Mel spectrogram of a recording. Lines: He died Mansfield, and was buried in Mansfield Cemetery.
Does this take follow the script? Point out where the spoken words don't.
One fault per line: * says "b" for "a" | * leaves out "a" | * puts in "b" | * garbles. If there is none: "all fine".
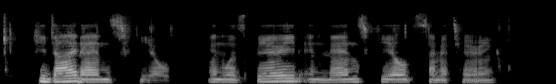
all fine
